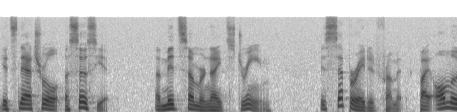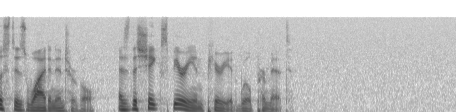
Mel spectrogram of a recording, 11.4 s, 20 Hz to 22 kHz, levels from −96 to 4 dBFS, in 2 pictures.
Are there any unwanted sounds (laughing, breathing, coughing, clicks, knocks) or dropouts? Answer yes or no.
no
